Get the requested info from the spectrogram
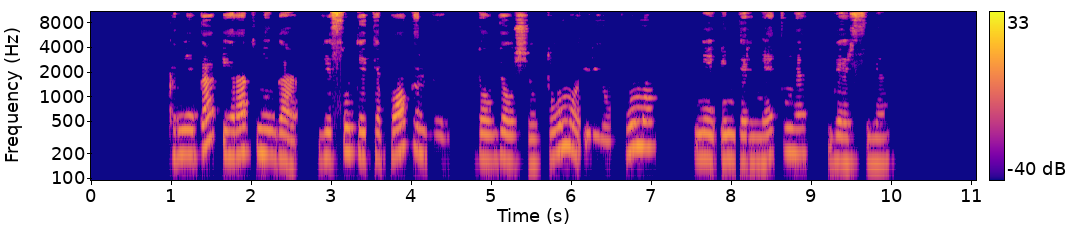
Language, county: Lithuanian, Vilnius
